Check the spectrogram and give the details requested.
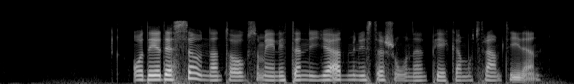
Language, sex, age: Swedish, female, 26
